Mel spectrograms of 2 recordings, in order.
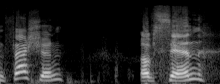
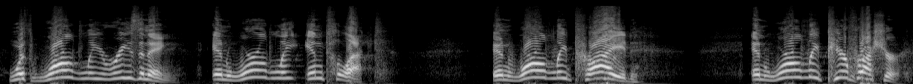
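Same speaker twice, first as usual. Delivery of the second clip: raised pitch, drawn-out emphatic list; forceful preaching; 5 semitones higher, 4 dB louder than usual. Real, not acted. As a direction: hammer each item like a preacher.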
